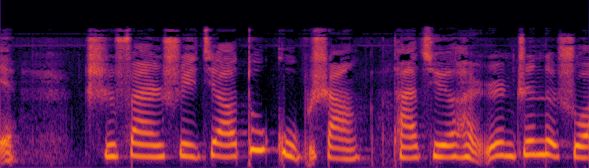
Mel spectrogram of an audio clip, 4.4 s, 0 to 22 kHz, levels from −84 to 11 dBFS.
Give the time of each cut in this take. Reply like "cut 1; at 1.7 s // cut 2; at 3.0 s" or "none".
cut 1; at 2.9 s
